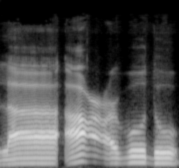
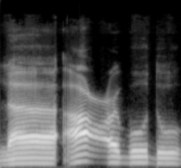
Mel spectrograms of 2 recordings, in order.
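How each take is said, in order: The two takes are said the same way.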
